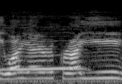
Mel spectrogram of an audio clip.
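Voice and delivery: high, slow cooing question. Real, not acted. Comforting crying baby.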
